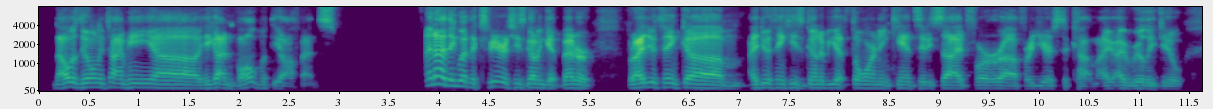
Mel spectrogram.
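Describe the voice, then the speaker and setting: The man's pitch is medium. He delivers his words at a very fast pace. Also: ordinary pitch variation. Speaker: sports podcast host. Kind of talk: casual live podcast commentary. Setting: live stream podcast. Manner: halting with awkward pauses.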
